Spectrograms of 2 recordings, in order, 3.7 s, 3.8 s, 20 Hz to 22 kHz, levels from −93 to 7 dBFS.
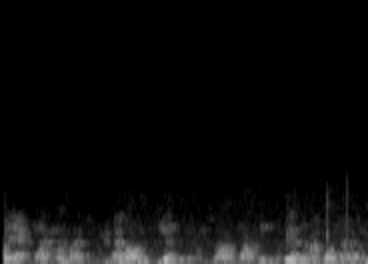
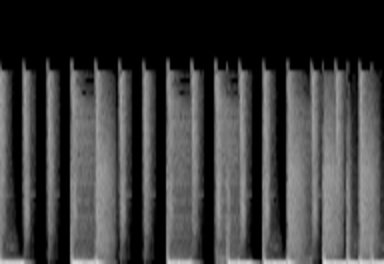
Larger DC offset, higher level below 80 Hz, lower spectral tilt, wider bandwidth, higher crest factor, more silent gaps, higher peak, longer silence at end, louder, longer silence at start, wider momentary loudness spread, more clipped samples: second, under 0.1% vs 0.6%; second, -78 dBFS vs -18 dBFS; about the same, -4 dB/octave vs -5 dB/octave; second, 5.6 kHz vs 17.5 kHz; about the same, 18 dB vs 16 dB; second, none vs 0.38-0.47 s, 0.62-0.71 s, 1.34-1.43 s, 1.58-1.67 s, 2.06-2.15 s; second, -20 dBFS vs 0 dBFS; about the same, 0 s vs 0 s; second, -38 LUFS vs -18 LUFS; about the same, 0.05 s vs 0 s; about the same, 12 LU vs 10 LU; neither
